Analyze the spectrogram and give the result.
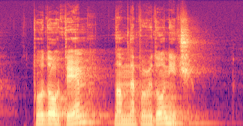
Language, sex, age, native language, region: Slovenian, male, 30-49, Slovenian, Posavska region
